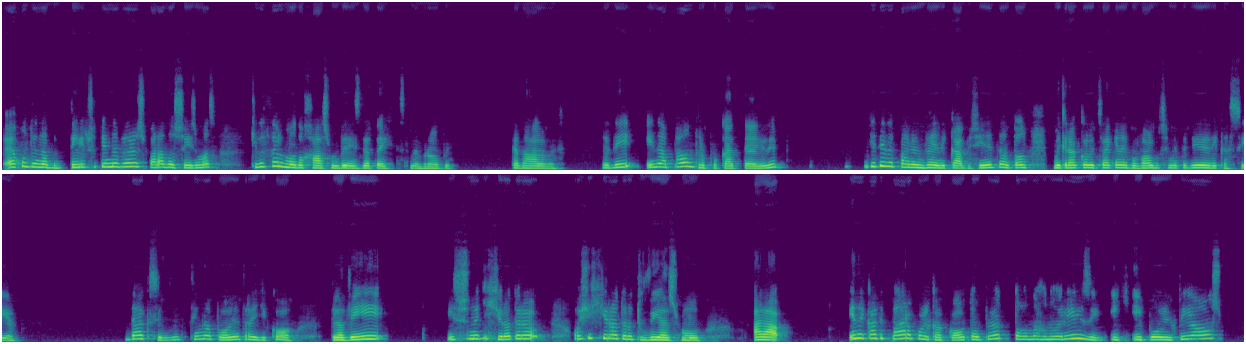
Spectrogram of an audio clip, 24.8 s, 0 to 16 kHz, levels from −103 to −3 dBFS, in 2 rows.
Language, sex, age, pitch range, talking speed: Greek, female, 20-39, 225-290 Hz, 175 wpm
